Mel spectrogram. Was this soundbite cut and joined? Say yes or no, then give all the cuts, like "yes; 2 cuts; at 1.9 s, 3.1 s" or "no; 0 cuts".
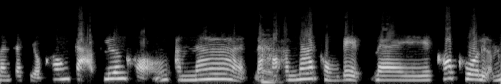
yes; 2 cuts; at 1.0 s, 2.5 s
